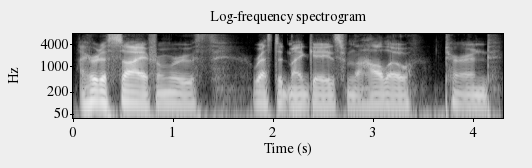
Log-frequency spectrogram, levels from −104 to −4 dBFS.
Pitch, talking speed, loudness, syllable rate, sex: 90 Hz, 180 wpm, -21 LUFS, 4.6 syllables/s, male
